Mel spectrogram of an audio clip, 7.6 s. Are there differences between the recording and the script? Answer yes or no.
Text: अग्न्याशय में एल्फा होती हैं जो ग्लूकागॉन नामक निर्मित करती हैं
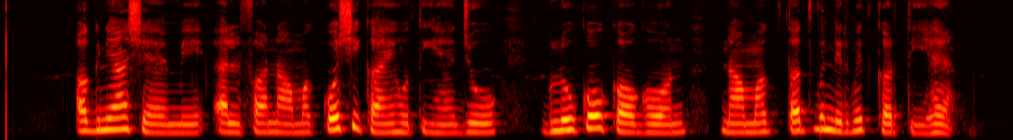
yes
